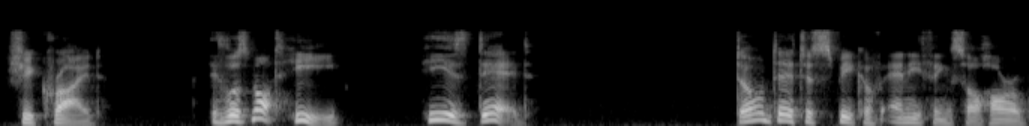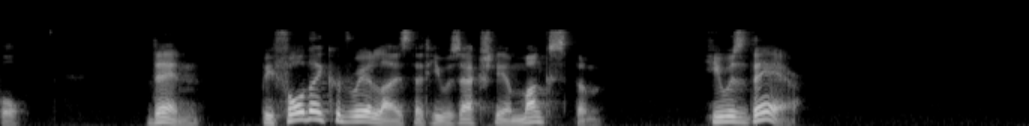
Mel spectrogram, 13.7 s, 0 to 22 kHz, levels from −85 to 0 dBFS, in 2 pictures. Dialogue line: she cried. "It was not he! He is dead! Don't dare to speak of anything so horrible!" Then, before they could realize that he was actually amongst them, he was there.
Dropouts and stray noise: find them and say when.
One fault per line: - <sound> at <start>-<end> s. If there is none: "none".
none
